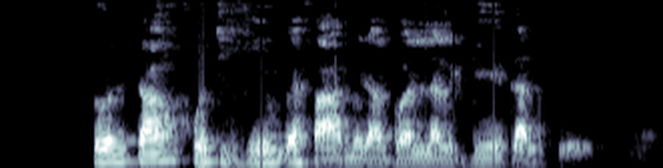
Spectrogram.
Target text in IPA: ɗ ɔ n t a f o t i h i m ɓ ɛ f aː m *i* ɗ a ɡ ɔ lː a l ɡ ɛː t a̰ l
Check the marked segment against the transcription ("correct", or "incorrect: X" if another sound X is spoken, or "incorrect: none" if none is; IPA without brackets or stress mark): correct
